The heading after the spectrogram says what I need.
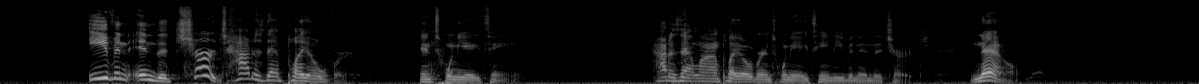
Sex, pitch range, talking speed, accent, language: male, 90-145 Hz, 120 wpm, American, English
